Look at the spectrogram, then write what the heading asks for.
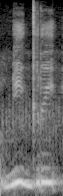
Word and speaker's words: Migri: Fe now migri is pronounced is spelled the way I'm pronouncing it notice that I drag the r the R so m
